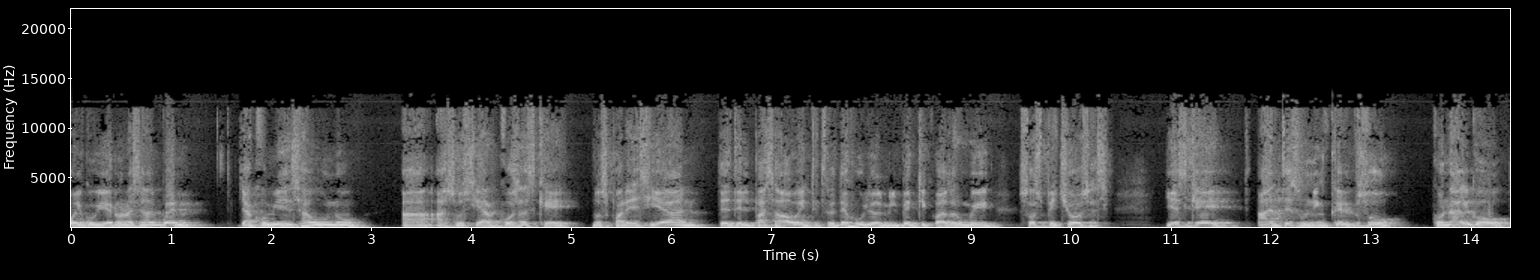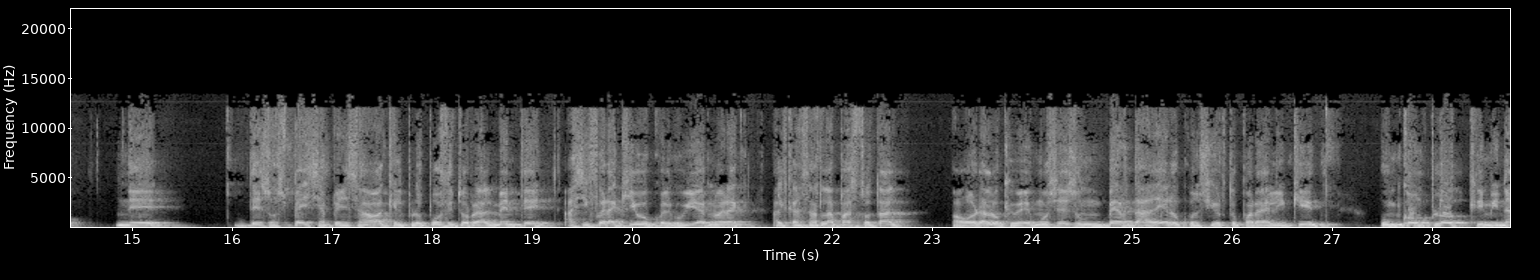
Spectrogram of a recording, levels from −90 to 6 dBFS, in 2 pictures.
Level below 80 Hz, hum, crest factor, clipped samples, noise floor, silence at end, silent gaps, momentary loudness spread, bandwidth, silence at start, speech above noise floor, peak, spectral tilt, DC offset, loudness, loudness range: -50 dBFS; none; 14 dB; under 0.1%; -38 dBFS; 0 s; none; 7 LU; 13.5 kHz; 0 s; 22 dB; -4 dBFS; -4.5 dB/octave; under 0.1%; -17 LUFS; 2 LU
